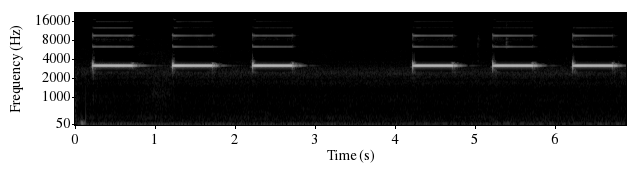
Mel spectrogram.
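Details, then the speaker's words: Traditional smoke alarm sounding its alert: loud, shrill beeps in groups of three (T3 pattern) with pauses between groups, signalling smoke, unlike a carbon monoxide alarm's four beeps. "Tendrá una secuencia de tres pitidos. Así es como sonará un detector de humo tradicional cuando está dando alertas."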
